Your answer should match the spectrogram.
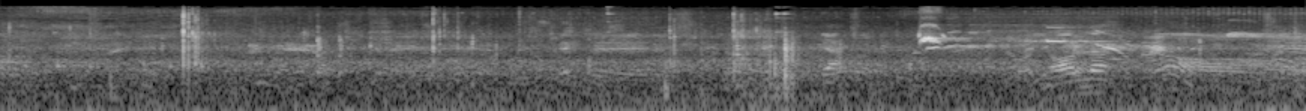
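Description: Spectators' voices chattering around a bike polo court over a steady low rumble, with a couple of sharp knocks about a second in and about five seconds in; one voice comes through more clearly near the end.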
